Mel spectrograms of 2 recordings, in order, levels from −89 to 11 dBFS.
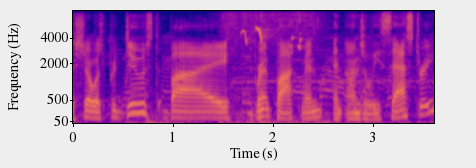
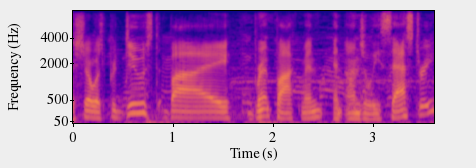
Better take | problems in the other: second | background sound (Chirp, tweet); 1 dB below the speech

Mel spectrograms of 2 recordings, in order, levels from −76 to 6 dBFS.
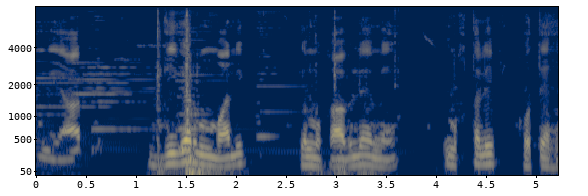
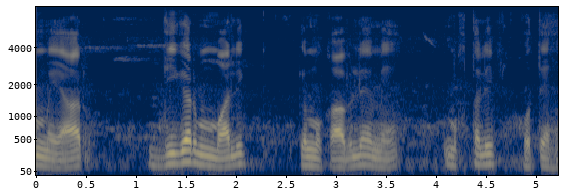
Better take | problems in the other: second | noise reduction (classical method spectral subtraction)

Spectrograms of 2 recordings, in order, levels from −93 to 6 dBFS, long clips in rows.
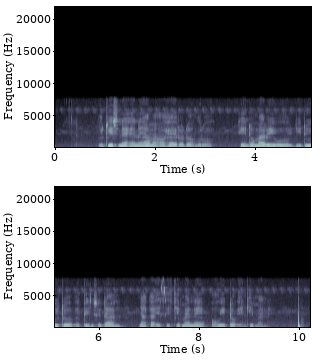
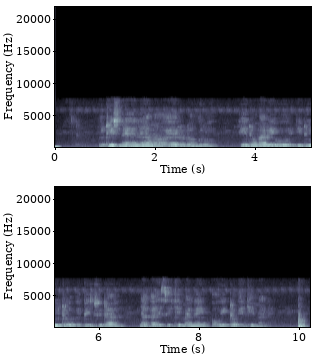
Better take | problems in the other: first | room echo; dies away in 0.3 s

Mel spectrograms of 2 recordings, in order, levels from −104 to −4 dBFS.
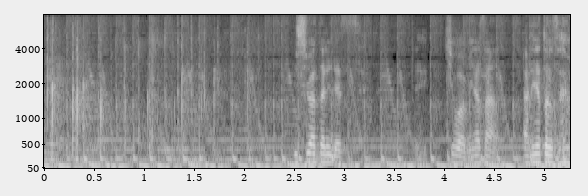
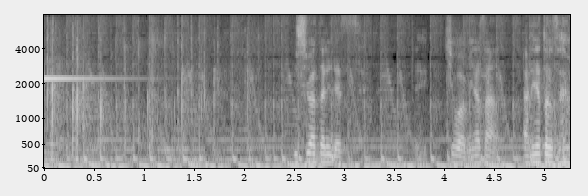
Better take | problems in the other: first | background sound (Piano); 9 dB below the speech

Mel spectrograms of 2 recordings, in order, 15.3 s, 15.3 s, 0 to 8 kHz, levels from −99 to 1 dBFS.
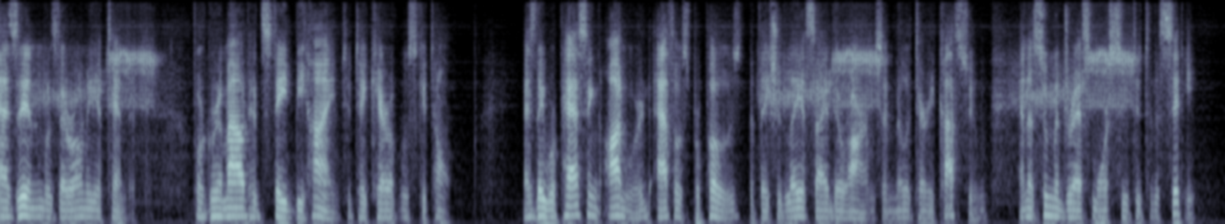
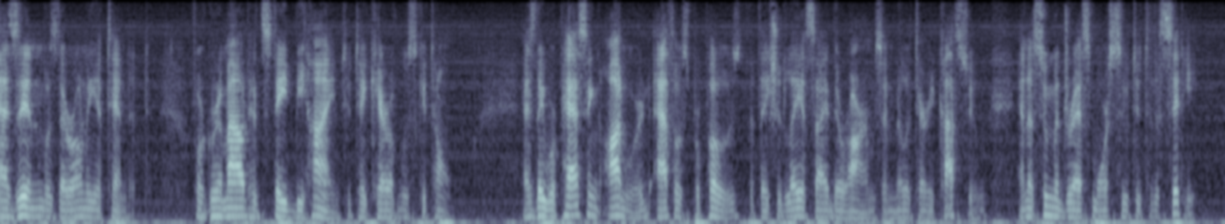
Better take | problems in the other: second | noise reduction (neural mask model RNNoise)

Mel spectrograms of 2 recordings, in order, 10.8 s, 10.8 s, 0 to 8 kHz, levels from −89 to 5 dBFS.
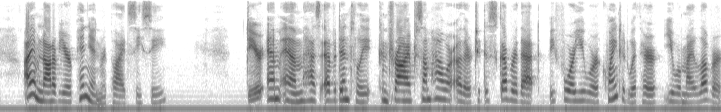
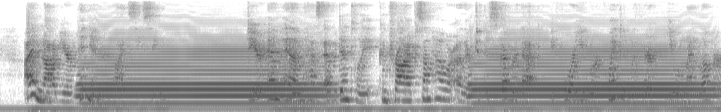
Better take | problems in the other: first | background sound (Wind instrument, woodwind instrument); 4 dB above the speech // room echo; dies away in 0.5 s

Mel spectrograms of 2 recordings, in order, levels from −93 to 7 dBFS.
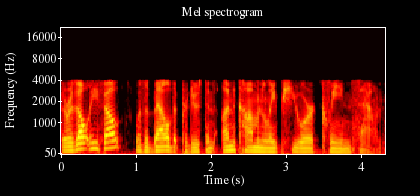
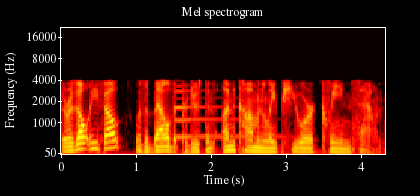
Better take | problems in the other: first | background sound (Wind instrument, woodwind instrument); 19 dB below the speech

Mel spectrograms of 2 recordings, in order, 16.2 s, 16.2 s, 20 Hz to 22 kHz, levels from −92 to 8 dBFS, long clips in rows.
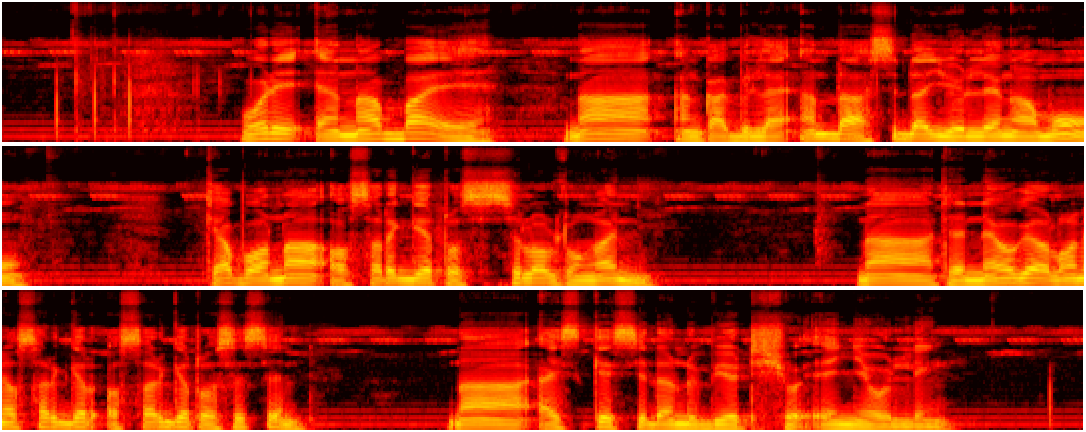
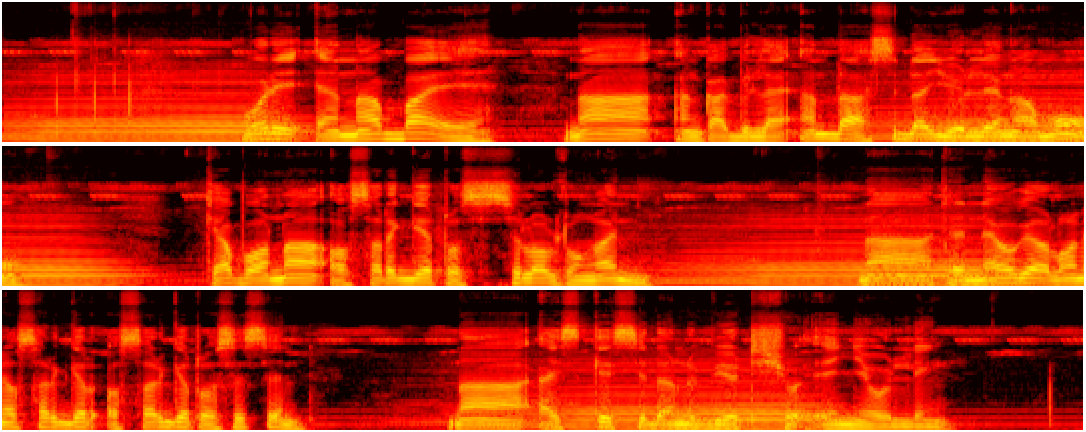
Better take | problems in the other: first | background sound (Bowed string instrument); 9 dB below the speech

